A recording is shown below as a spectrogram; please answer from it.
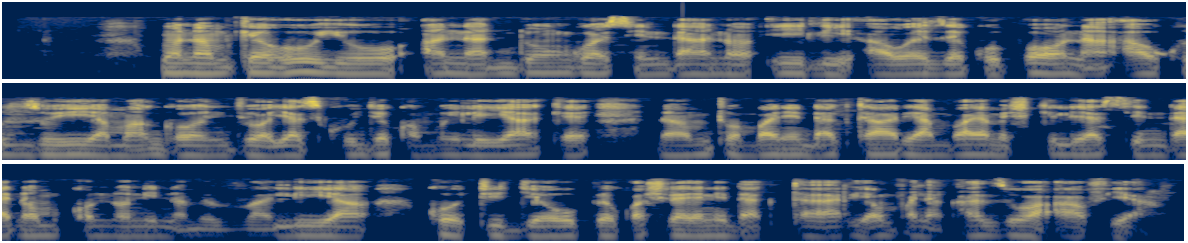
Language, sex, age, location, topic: Swahili, male, 36-49, Kisumu, health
